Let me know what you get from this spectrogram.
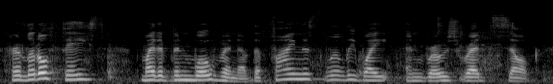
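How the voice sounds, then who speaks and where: A woman's voice: medium pitch, fairly bright tone. Woman reading a children's story, noisy background. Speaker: storybook reader. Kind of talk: animated children's read-aloud. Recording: background noise behind the voice.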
